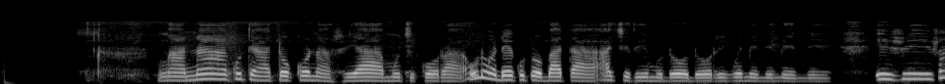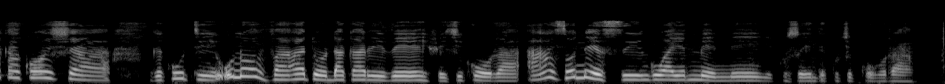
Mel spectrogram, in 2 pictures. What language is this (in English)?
Ndau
